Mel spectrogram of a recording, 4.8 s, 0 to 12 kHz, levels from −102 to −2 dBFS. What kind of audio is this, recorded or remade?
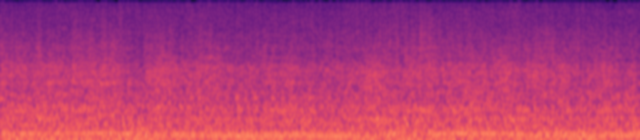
remade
